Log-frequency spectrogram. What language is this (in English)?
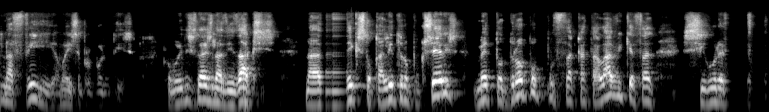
Greek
